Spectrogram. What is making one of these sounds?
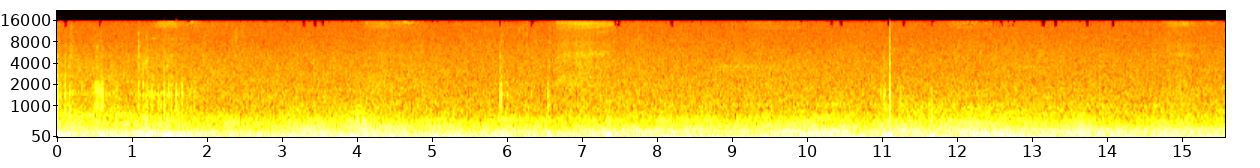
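Footsteps crunch on dry leaves and debris.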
